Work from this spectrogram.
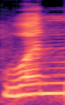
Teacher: واو کو نون سے ملاتے ہوئے غنہ کیا، یہاں بھی 2 حرکات کی مقدار ہم نے رکنا ہے. ون، پھر نون کے اوپر زبر، ساتھ الف، پھر نون کو 2 حرکات کی مقدار لمبا کریں گے.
